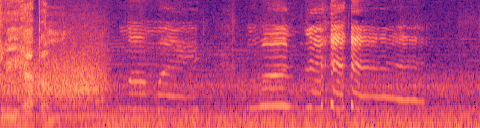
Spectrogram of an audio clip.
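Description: A young boy calls out loudly inside a car.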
